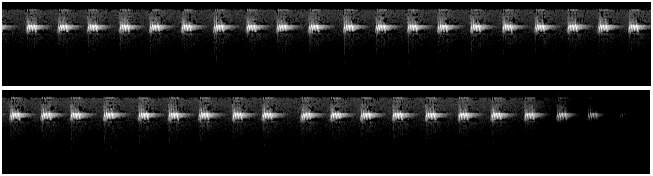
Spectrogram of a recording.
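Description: Insect chirping: a single high chirp repeated evenly, about one and a half times a second, fading out and stopping near the end.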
